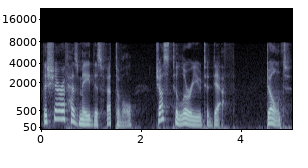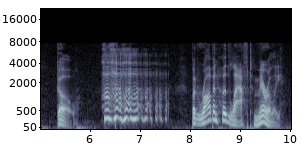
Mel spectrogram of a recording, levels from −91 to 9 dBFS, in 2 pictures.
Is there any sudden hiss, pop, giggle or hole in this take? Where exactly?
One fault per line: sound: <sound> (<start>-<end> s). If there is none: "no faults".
sound: dropout (1.4-1.5 s)
sound: laugh (6.2-7.6 s)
